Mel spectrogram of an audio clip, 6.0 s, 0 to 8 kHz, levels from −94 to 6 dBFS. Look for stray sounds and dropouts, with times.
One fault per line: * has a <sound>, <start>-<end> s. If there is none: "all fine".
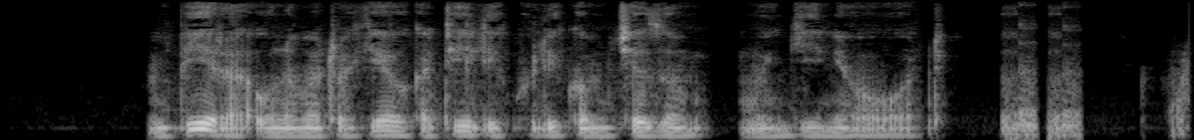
* has a laugh, 5.0-5.4 s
